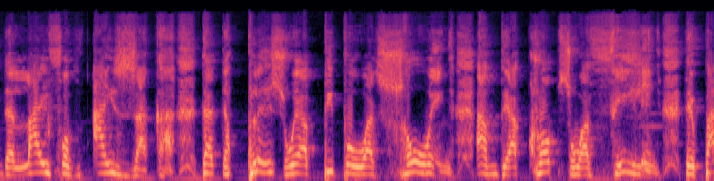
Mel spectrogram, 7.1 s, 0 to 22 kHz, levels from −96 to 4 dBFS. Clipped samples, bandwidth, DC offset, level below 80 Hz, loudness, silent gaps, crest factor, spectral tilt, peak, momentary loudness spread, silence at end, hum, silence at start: under 0.1%; 16.5 kHz; under 0.1%; -42 dBFS; -17 LUFS; none; 18 dB; -4 dB/octave; 0 dBFS; 4 LU; 0 s; none; 0 s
